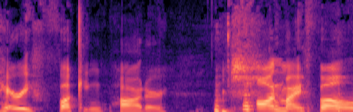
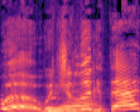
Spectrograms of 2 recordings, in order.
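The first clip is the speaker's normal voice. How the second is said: small, silly, higher little voice; 8 semitones higher than usual. Acting out a character cleared of all charges: little voice like Mike Brooks' husband. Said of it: "that little voice I did".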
